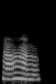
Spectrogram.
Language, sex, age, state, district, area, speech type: Punjabi, female, 18-30, Punjab, Hoshiarpur, rural, conversation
